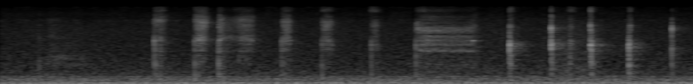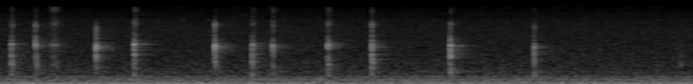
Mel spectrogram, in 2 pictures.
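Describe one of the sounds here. Fingernails tap and click on a phone.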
